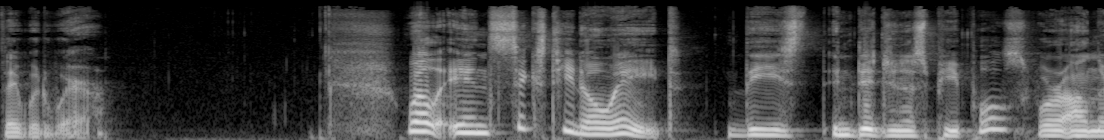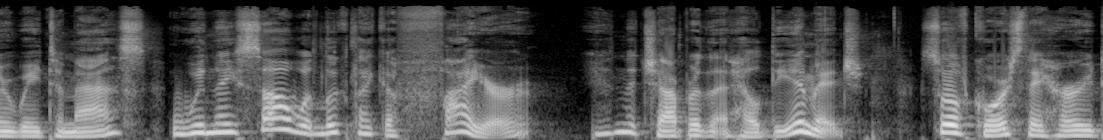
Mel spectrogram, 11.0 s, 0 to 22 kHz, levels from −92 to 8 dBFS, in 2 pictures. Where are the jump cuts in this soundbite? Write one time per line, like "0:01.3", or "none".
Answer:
0:03.5
0:06.3
0:10.0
